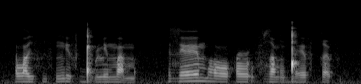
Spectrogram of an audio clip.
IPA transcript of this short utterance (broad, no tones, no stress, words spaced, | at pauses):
lˠifif ŋefɡ͡ǃṵɭlemam | zɛːmɦɔːx ʕṵfzˤɛmɡ͡ǃɛːfqif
